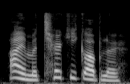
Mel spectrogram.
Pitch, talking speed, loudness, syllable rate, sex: 240 Hz, 230 wpm, -18 LUFS, 6.7 syllables/s, female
